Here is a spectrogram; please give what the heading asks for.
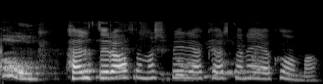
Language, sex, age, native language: Icelandic, female, 14, Icelandic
